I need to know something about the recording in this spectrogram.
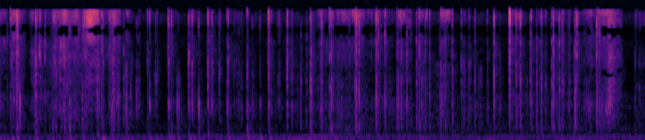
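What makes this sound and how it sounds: Long nails rapidly tap and scratch the sides and face of a black padded synthetic leather focus mitt. The result is a dense stream of soft, dull taps mixed with dry, scratchy rustling, with most of the energy in low, muffled thumps.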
